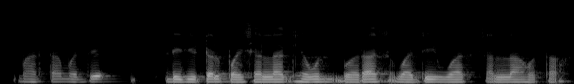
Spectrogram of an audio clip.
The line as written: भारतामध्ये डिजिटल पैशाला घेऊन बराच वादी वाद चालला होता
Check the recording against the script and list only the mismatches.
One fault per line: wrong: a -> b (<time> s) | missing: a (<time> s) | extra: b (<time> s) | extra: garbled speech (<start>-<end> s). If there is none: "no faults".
no faults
